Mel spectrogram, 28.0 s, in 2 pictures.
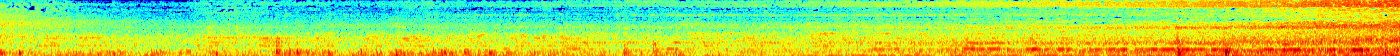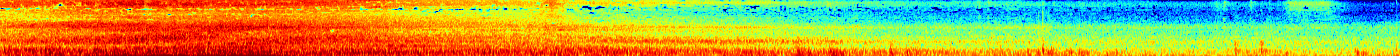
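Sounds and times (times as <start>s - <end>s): strong hiss: 0.0s - 4.4s
train passing by: 0.0s - 28.0s.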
